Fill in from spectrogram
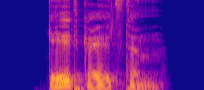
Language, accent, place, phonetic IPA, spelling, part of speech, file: German, Germany, Berlin, [ˈɡɛltˌɡaɪ̯lstəm], geldgeilstem, adjective, De-geldgeilstem.ogg
- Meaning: strong dative masculine/neuter singular superlative degree of geldgeil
